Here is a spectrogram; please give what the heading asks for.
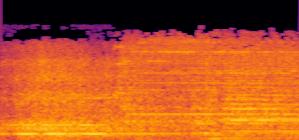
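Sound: car approaching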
